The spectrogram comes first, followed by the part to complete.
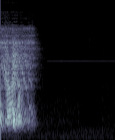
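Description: A short reply in KITT's voice, about a second long at the start, played through the replica dashboard module's small speaker: thin and radio-like, with no low end.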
